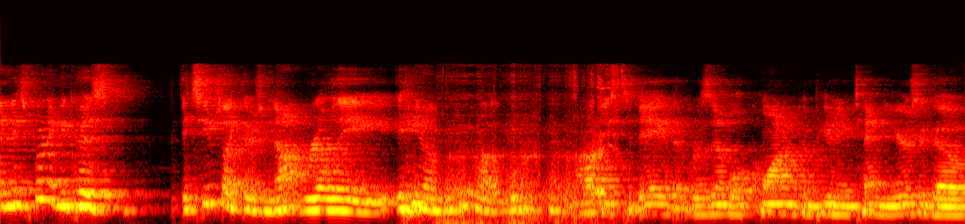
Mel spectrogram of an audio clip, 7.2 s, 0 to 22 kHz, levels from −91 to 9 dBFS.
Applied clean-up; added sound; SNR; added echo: neural separator model SepFormer DNS4.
